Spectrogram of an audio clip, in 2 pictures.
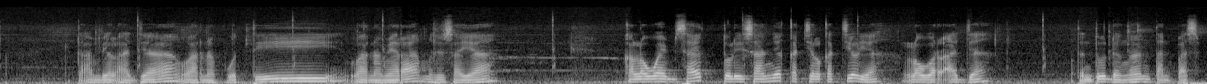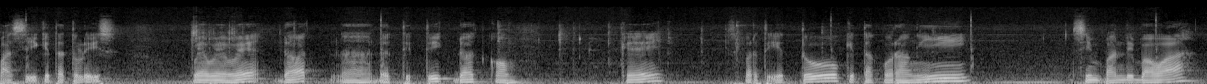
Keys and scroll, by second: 1.0 i, 2.4 z, 3.7 v, 10.0 t, 11.3 BackSpace, 13.8-15.3 typing, 16.8-19.1 typing, 19.3 Escape, 23.1 z.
